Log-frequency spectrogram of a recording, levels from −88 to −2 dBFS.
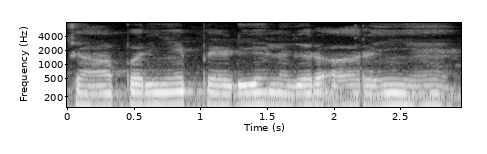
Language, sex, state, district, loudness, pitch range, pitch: Hindi, male, Uttar Pradesh, Shamli, -13 LUFS, 115-125 Hz, 120 Hz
